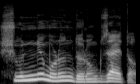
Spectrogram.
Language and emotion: Goan Konkani, neutral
